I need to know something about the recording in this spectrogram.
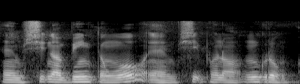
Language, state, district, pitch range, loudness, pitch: Kokborok, Tripura, West Tripura, 100-110 Hz, -19 LUFS, 105 Hz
